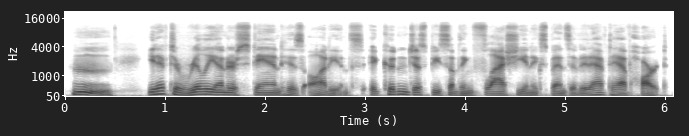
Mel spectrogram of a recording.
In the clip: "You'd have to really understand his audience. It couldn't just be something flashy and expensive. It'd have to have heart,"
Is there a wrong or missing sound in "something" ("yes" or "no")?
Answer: no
